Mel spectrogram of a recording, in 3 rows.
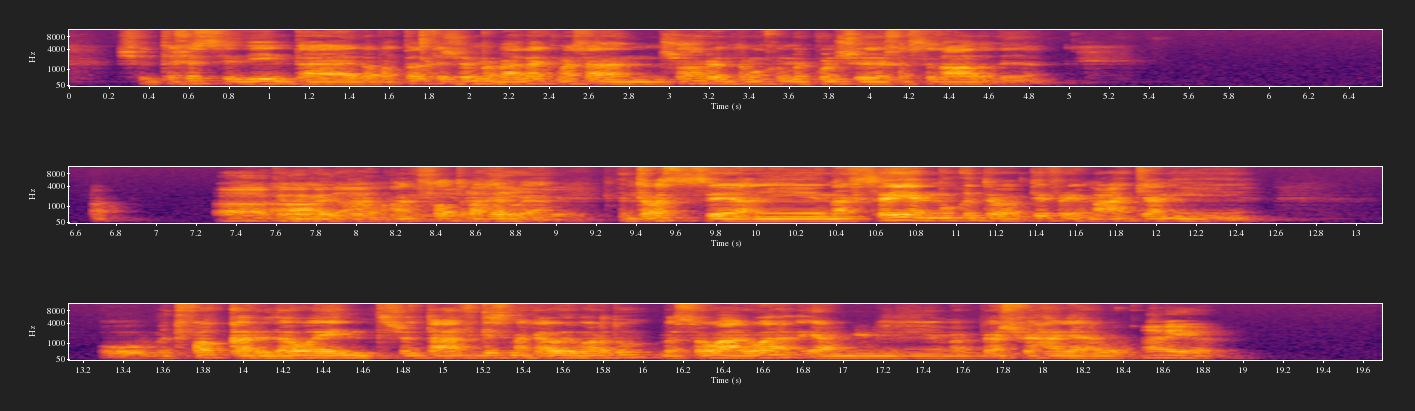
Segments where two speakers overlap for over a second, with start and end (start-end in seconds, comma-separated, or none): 7.5-9.0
